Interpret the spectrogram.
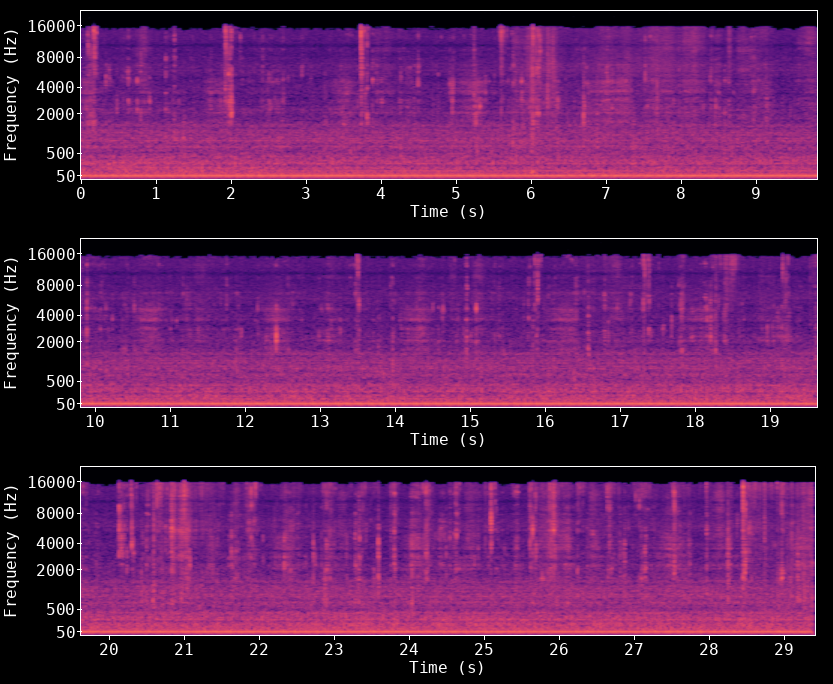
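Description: A person chewing pizza, with irregular wet mouth clicks and smacks, over a steady low hum inside a car.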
